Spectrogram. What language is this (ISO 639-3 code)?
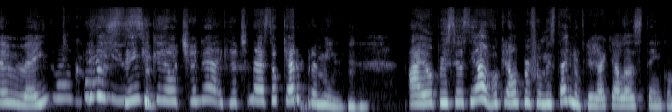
por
